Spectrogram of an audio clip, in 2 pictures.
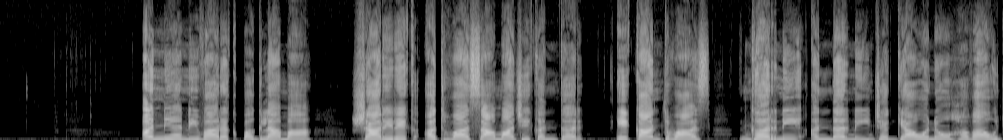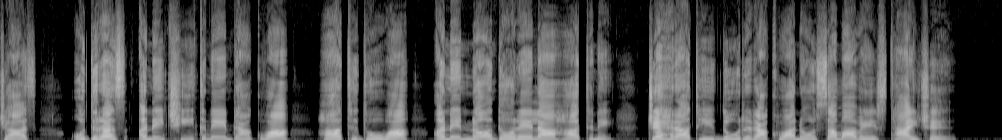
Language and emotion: Gujarati, neutral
